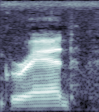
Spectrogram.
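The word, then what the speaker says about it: Garand: had issued M1 garens I'm sure somebody's going to yell at me at some point for saying M1 Garen instead of M1 grand the guy name was Garen but the military pronunciation was Grand so I don't care how you decide to pronounce it I'm going to pronounce it Garen because that's the guy's name all now as I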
